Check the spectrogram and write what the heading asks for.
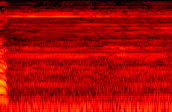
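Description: Electric drive of an animal ambulance's lift running with a steady, even hum.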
